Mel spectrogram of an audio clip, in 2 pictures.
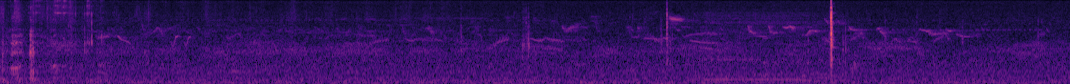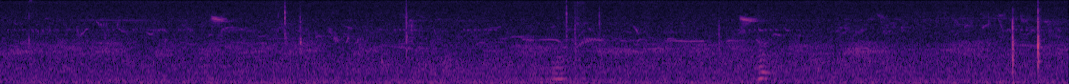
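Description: Faint field ambience with scattered bird chirps and calls, broken by a few sharp clicks, the loudest about six seconds in and a pair near the end.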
